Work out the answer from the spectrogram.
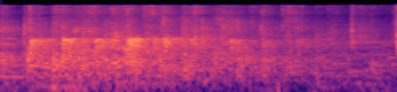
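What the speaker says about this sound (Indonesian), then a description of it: "Tepuk tangan dulu dong" A class group claps briefly during a school lesson, the sound thinning and fading after a couple of seconds into a quieter room with scattered taps.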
